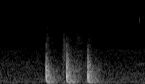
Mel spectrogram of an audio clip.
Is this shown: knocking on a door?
yes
